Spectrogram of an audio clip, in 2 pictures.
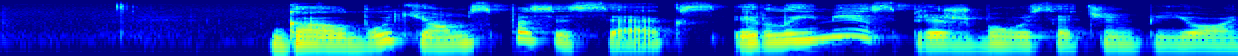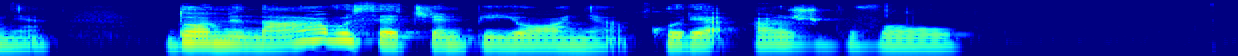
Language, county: Lithuanian, Alytus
